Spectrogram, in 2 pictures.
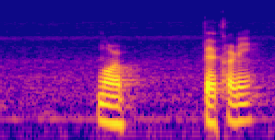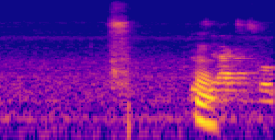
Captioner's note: gasps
